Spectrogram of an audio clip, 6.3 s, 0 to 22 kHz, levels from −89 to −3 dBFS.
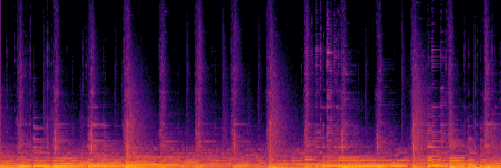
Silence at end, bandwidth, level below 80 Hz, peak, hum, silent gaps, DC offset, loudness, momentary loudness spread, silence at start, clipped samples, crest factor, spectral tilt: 0 s; 19.5 kHz; -36 dBFS; -8 dBFS; none; none; under 0.1%; -24 LUFS; 7 LU; 0 s; under 0.1%; 16 dB; -7 dB/octave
